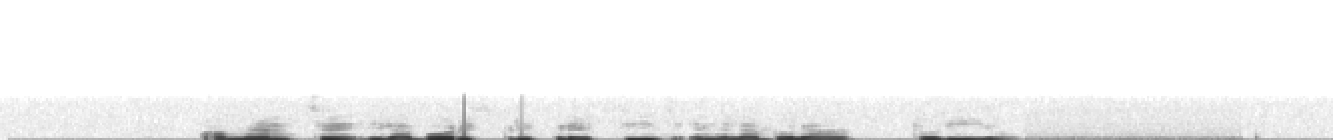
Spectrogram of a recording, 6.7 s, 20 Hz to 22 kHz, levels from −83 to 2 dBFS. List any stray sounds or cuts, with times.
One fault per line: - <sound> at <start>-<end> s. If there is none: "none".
none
